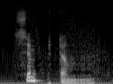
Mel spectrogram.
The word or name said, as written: symptom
